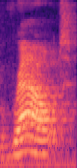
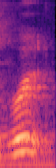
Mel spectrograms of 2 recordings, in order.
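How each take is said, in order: First: The word is pronounced the American way. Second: The word is pronounced the Australian way. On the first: The speaker calls it right. "I go with route ... now I use the American" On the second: The speaker calls it wrong. "route means something a bit more nefarious"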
